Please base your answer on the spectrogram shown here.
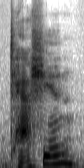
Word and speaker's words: Tashian: Well, in fact, it turns out that that Daniel Tashian, that's how you pronounce his name, he's like the singer-songwriter of the band.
